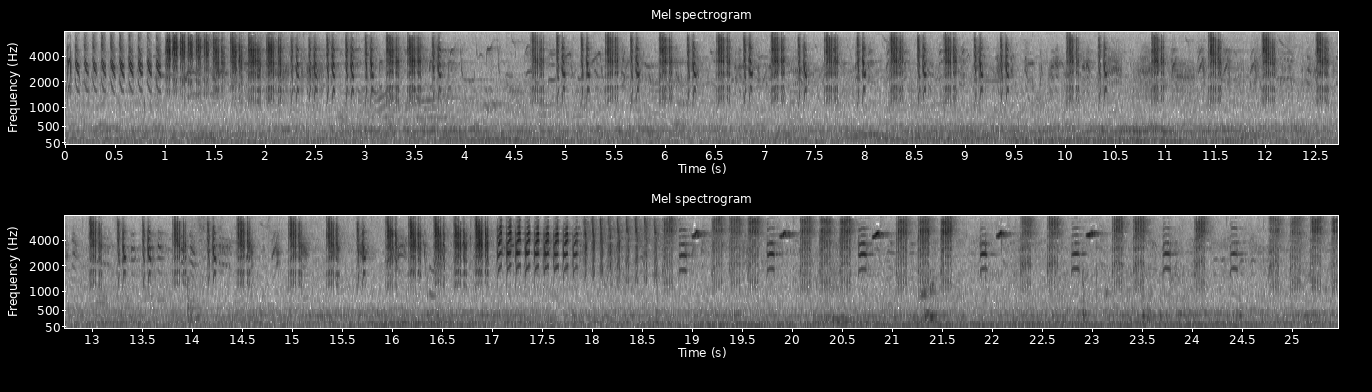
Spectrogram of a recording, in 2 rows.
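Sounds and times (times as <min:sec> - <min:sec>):
sedge warbler song: 0:00.0 - 0:25.4.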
